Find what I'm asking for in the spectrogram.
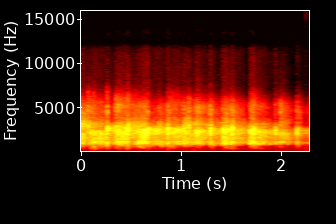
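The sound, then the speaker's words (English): A round of applause for a grade school teacher at an evening event. The clapping is brisk and dense and holds at an even level throughout. “We also give a round of applause for Brittany Muller, who teaches in our grade school.”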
